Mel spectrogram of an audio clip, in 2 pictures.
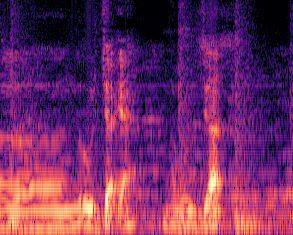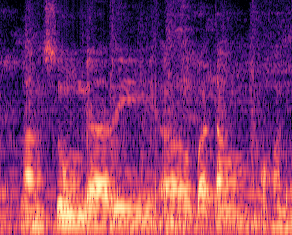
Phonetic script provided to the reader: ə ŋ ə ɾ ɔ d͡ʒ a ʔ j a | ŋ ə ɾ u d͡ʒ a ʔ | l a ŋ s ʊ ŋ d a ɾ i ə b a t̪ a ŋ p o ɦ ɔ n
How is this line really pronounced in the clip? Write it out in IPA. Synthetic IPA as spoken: ə ŋ ə ɾ u d͡ʒ a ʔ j a | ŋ ə ɾ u d͡ʒ a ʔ | l a ŋ s ʊ ŋ d a ɾ i ə b a t̪ a ŋ p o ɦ ɔ n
